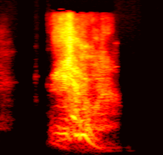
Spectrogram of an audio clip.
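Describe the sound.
A single short sneeze, a breathy burst that rises quickly and cuts off within well under a second, heard alone with silence on either side.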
